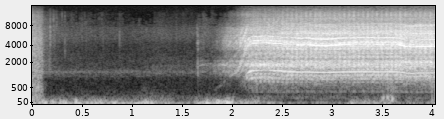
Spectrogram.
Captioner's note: drill whirring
